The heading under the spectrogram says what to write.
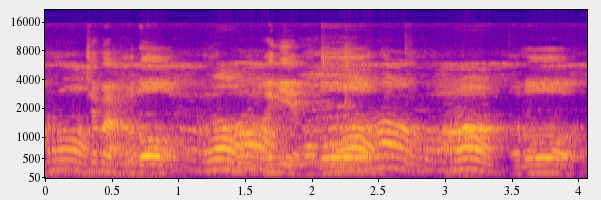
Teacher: ujung lidah bertemu dengan langit-langit ya, bagian depannya, atas ke depannya. Nah, maka bagian lidah ini juga yang ditempelkan itu adalah sedikit di bagian perutnya, perut lidahnya. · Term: makhraj ro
